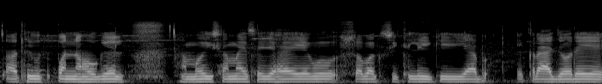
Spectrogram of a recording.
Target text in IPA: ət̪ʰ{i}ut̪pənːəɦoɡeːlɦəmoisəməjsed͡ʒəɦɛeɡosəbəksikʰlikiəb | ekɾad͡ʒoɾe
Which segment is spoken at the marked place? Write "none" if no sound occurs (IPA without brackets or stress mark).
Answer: i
